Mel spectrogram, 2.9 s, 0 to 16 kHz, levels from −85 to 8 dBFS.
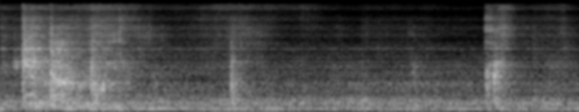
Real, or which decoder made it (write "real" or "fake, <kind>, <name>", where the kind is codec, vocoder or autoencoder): fake, codec, SNAC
